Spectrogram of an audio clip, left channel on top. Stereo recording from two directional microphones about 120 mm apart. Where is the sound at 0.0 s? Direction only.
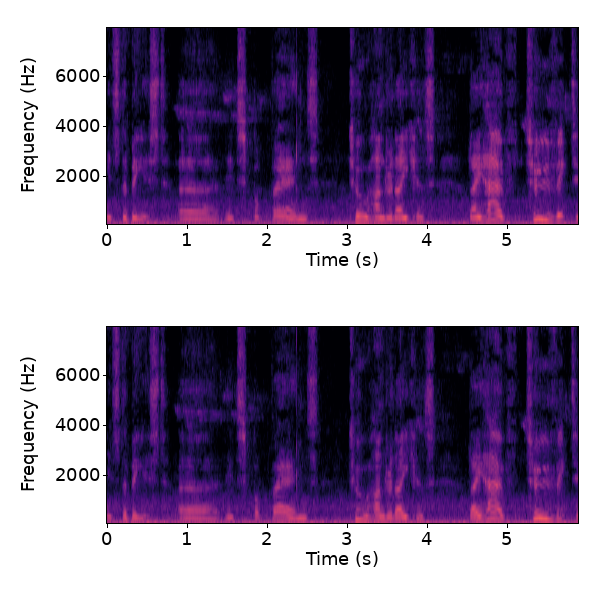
30° right (ahead or behind).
